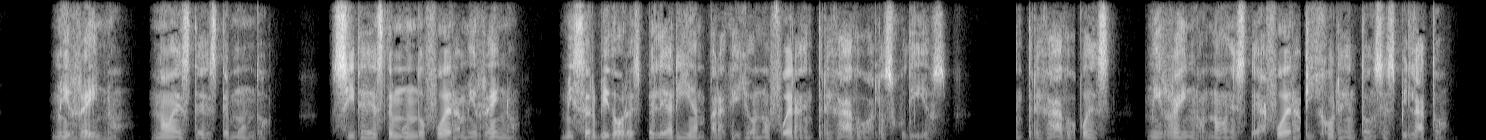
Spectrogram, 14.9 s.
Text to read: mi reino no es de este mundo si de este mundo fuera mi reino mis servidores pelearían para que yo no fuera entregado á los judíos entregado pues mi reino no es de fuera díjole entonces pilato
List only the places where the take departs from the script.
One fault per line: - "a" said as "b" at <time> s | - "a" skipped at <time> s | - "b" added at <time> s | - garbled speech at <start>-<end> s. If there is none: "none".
none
